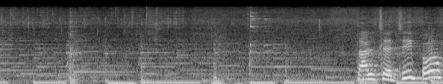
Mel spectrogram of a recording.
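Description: Crushed garlic, curry leaves and spices sizzling in hot oil in a small tempering pan while a spoon stirs them.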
